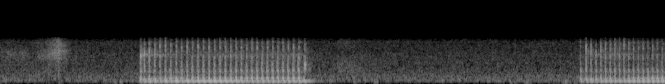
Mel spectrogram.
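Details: Snoring during sleep: deep, rattling snores on each in-breath with quiet out-breaths between, about every four seconds, described as habitual.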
